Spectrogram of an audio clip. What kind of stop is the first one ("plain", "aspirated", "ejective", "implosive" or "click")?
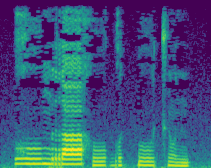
plain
